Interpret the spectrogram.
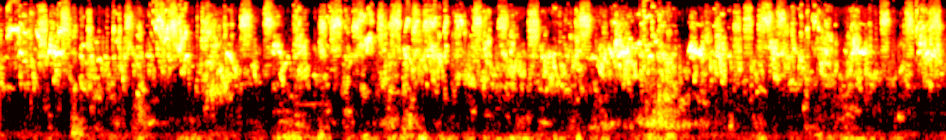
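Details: A family of caged budgerigars keeps up busy, high-pitched chirping and warbling, many short notes tumbling over each other in a constant lively chatter, with faint low knocks beneath.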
